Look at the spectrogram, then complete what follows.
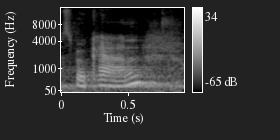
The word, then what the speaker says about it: Spokane: take place in Spokane I'm pronouncing it right this time Spokane Washington from June 19th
